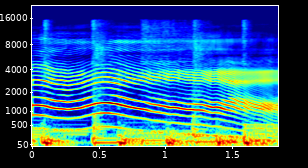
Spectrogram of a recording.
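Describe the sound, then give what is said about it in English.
A person makes the loud, high-pitched cooing squeals people make at a puppy, a few long wavering notes that slide up and down in pitch, with no words spoken. “you gotta text me a picture of that puppy just so I can make those noises that we didn't think we as humans could make.”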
